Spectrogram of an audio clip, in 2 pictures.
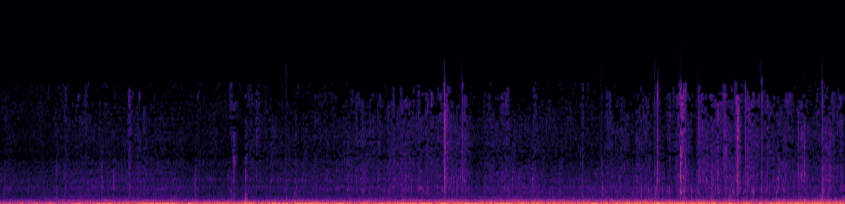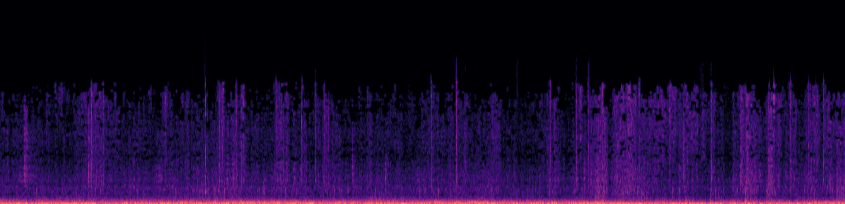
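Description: Car driving, heard from inside the cabin: a steady low engine and road rumble that grows louder over the first two seconds as it picks up speed, with scattered light clicks.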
